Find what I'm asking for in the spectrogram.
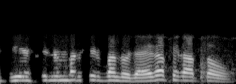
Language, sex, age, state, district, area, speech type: Urdu, male, 45-60, Uttar Pradesh, Muzaffarnagar, urban, conversation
